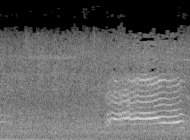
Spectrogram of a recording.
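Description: A domestic cat meows.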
